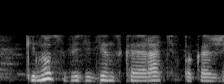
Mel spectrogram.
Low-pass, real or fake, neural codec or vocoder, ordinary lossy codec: 7.2 kHz; real; none; AAC, 16 kbps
